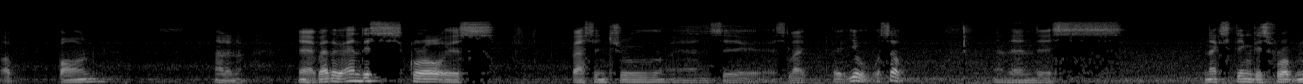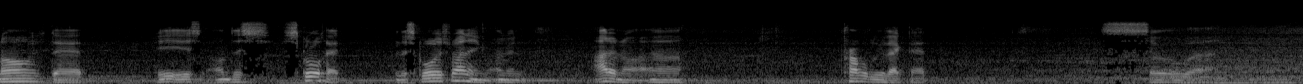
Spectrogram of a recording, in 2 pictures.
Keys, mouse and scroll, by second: 5.7 ctrl+z, 15.9 click, 20.0 click.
